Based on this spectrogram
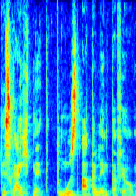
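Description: The man's voice has a dark, mellow tone, is somewhat breathy, and shows ordinary pitch variation. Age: 40s. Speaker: body language expert and speaker. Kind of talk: interview.

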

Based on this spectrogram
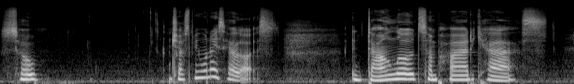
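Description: Ordinary pitch variation in a woman's fairly high voice. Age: 20s. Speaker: podcast host. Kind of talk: casual monologue. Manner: animated.

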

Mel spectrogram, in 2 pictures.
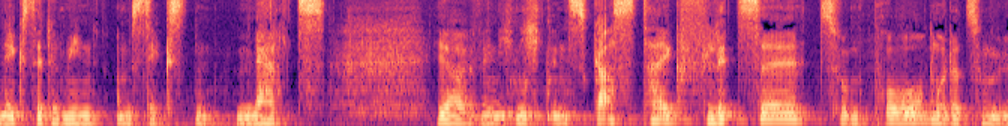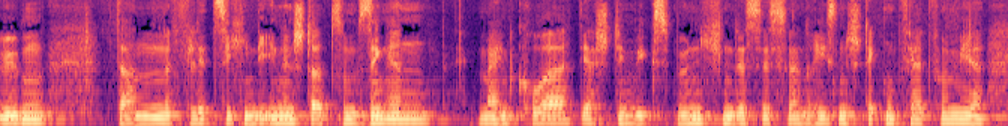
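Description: Noticeable background noise sits behind the voice. A man talks fairly slowly with lively intonation. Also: fairly low pitch for a man. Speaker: bank advisor and amateur saxophonist. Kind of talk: live radio interview.

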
